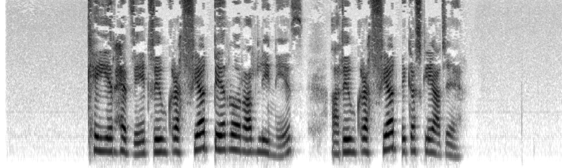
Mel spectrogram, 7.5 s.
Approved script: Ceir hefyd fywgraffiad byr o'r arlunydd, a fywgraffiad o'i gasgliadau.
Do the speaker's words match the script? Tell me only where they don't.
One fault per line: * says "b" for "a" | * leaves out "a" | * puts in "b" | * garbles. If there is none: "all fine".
all fine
